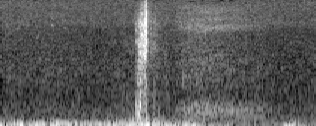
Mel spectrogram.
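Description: Handling noise of a bicycle wheel and its half-fitted knobby mountain-bike tyre being turned over: a low rumble with one sharp click about a second in.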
